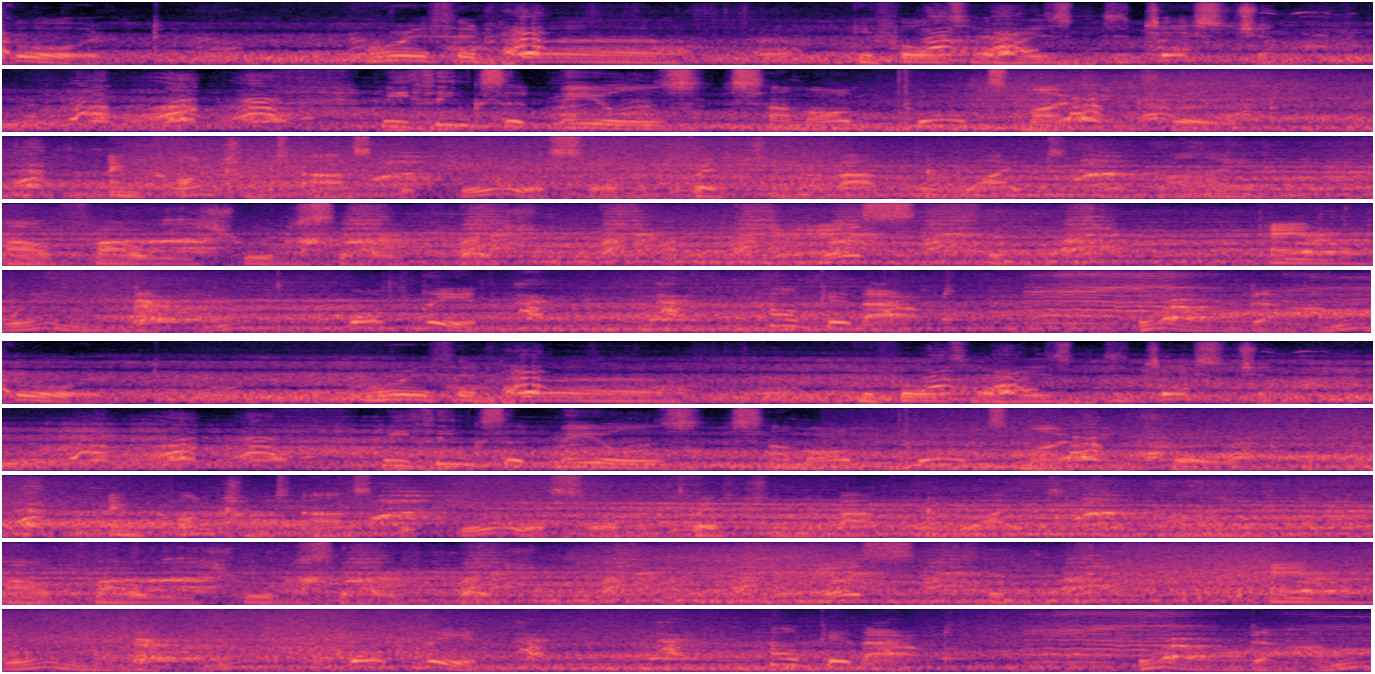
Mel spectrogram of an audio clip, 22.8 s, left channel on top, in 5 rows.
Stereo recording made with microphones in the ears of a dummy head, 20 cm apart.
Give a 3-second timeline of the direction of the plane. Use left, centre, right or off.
right, right, right, right, centre, left, left, left.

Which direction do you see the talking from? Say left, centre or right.
left.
